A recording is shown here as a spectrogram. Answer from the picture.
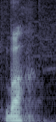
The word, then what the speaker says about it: Vogue: A Vogue, como se pronuncia. Sí, Vogue.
